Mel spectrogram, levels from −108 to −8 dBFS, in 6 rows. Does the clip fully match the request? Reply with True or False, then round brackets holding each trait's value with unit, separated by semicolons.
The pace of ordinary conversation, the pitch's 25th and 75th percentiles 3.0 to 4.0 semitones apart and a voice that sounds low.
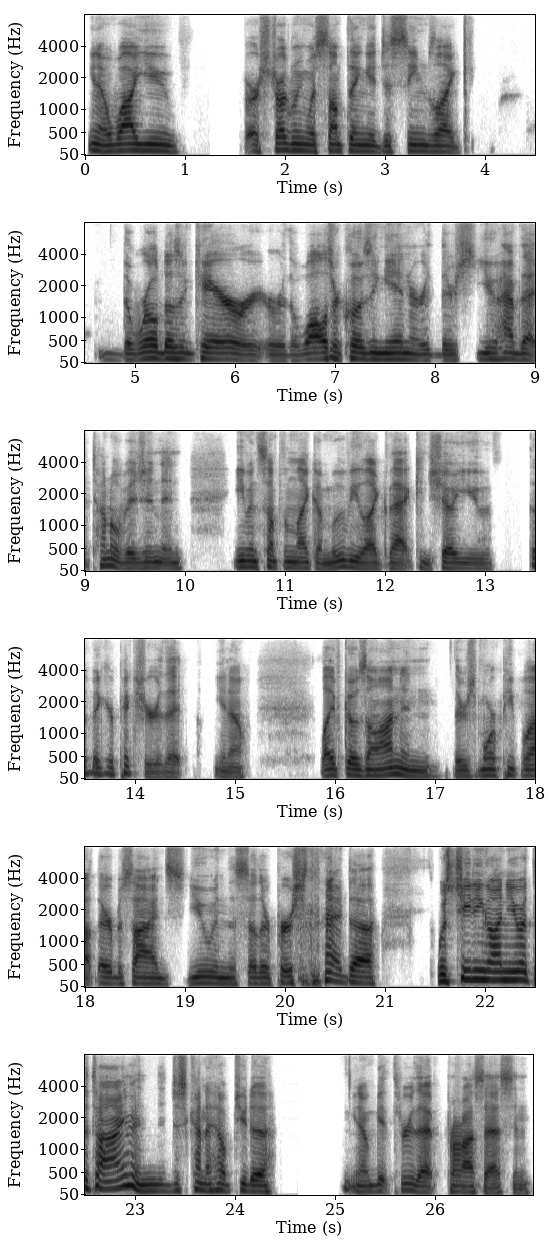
True (190 wpm; 3.4 semitones; 120 Hz)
